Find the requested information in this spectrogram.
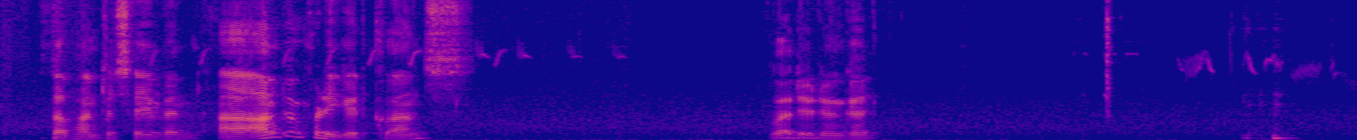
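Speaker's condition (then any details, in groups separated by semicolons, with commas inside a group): No condition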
